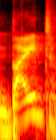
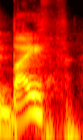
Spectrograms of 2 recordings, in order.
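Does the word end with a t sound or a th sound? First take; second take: t; th. First: The word ends with a plain t sound. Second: The word ends with a th sound. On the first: This is the modern pronunciation. "we say bite" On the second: This is the probable historical pronunciation. "We don't say bith"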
